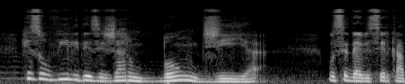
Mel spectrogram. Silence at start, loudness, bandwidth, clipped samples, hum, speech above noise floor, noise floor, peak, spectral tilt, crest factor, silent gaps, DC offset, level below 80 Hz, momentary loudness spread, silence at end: 0.2 s; -18 LUFS; 14 kHz; under 0.1%; none; 32 dB; -49 dBFS; -4 dBFS; -6.5 dB/octave; 14 dB; none; 0.1%; -46 dBFS; 7 LU; 0 s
